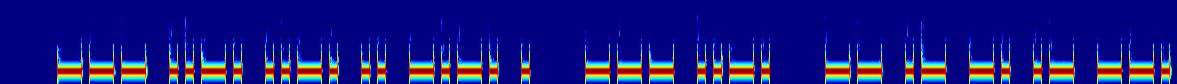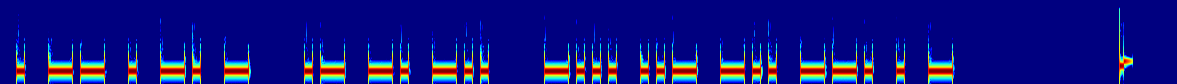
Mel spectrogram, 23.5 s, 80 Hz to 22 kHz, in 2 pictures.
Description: Morse code, heard as a keyed tone, about 15 wpm, 700 Hz. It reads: OFFICE OF MANAGEMENT AND BUDGET
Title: Sets of 5 Words Encore2 15wpm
